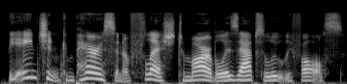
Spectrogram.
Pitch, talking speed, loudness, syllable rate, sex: 205 Hz, 175 wpm, -18 LUFS, 6.1 syllables/s, female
